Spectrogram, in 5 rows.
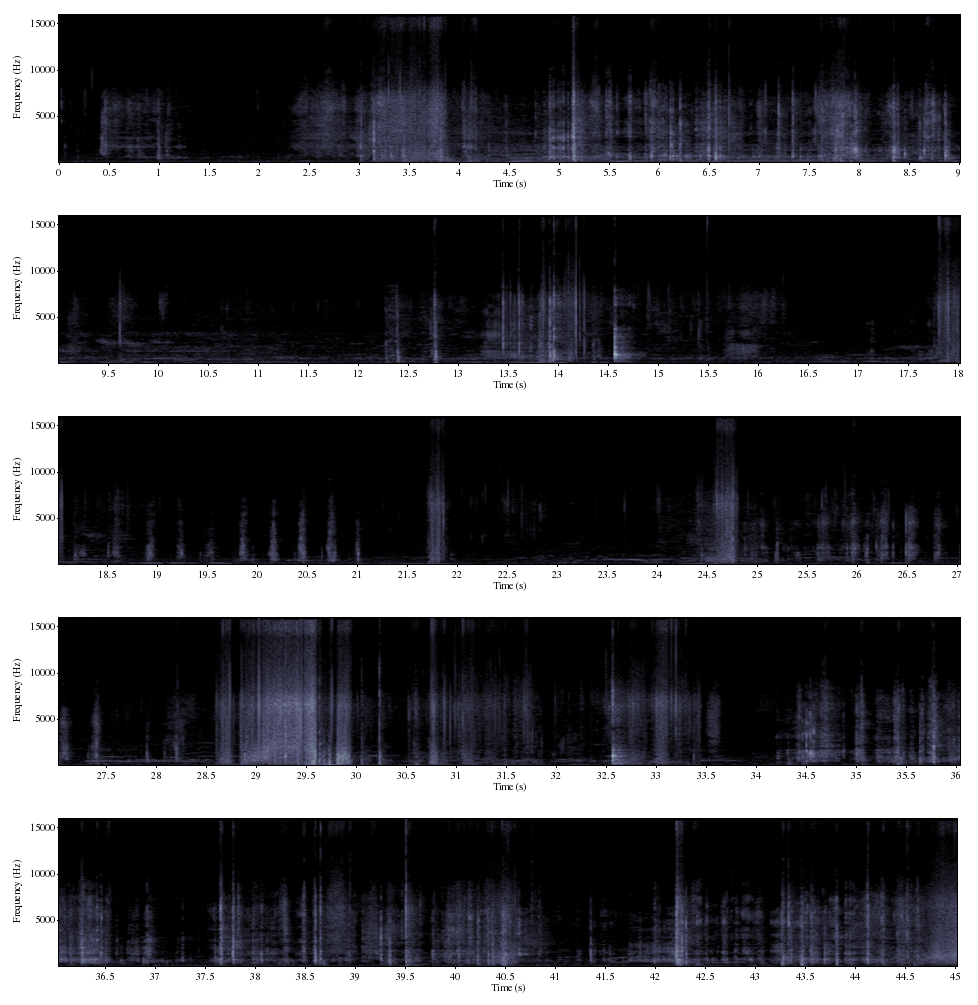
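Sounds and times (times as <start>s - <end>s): packaging crinkling: 2.9s - 9.8s, 12.2s - 15.5s, 17.6s - 20.8s, 24.3s - 33.5s, 34.2s - 45.0s.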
